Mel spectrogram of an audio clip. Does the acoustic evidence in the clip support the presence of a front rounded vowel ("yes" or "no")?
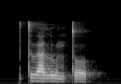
no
